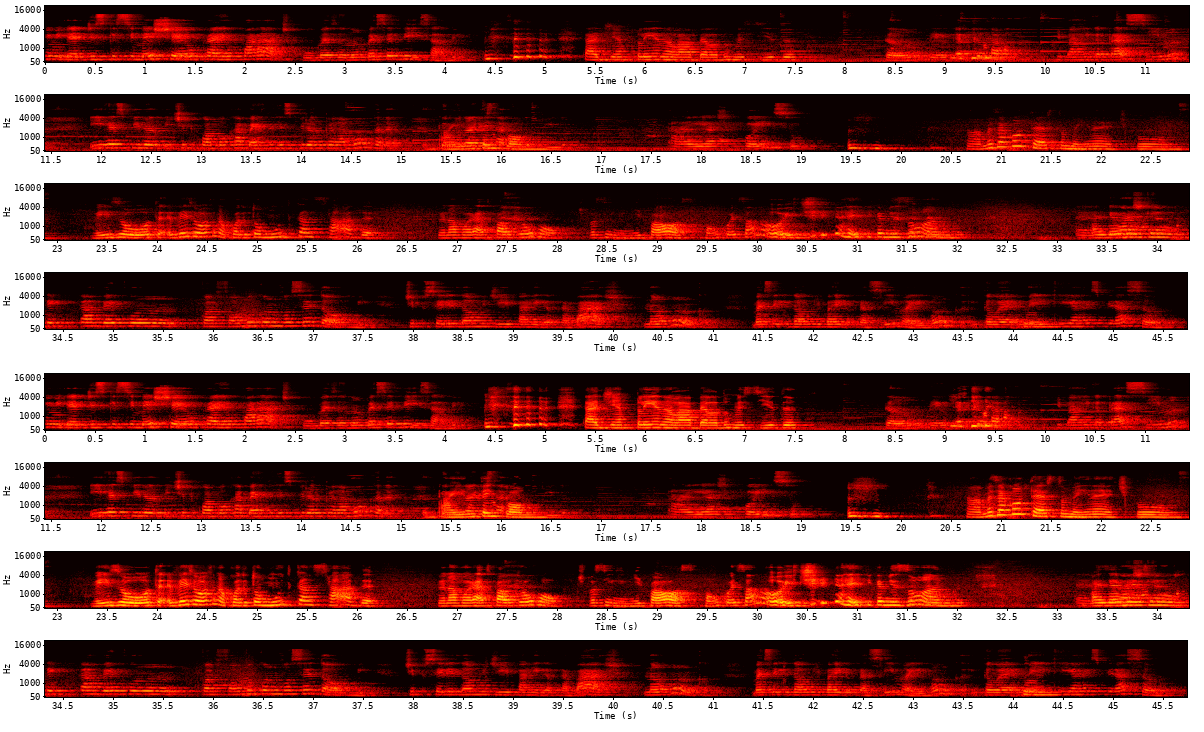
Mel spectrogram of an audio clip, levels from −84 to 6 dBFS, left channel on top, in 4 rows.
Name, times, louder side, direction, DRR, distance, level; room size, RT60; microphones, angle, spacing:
voice 1, 0.0-4.2 8.4-16.6 17.7-19.0 27.4-27.8 31.4-31.8 33.2-37.6 37.9-41.0 41.4-45.6, equal, ahead, 1.1 m, -41 dB
voice 2, 4.4-7.5 9.0-9.5 15.2-16.5 19.5-20.0 20.3-22.8 23.3-26.3 26.8-28.1 28.3-32.4 33.3-34.3 44.1-44.5, right 6 dB, 65° right, 0.3 m, -32 dB
sound 1, 5.5-18.4, left 2 dB, 30° left, 0.7 m, -56 dB
Waves and distant fireworks at night, 19.7-36.4, right 1 dB, 40° right, 2.0 m, -58 dB
11.5 x 6.8 x 5.2 m
head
